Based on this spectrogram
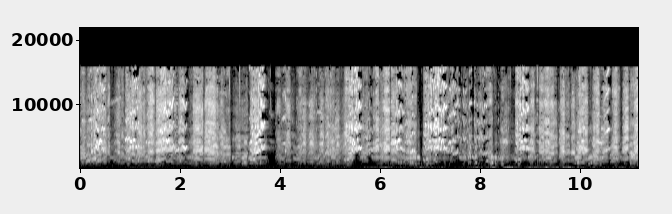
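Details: A pair of rainbow lorikeets asserting dominance and showing everyone who's boss, giving harsh, grating screeches in rapid overlapping bursts with short gaps between outbursts.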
